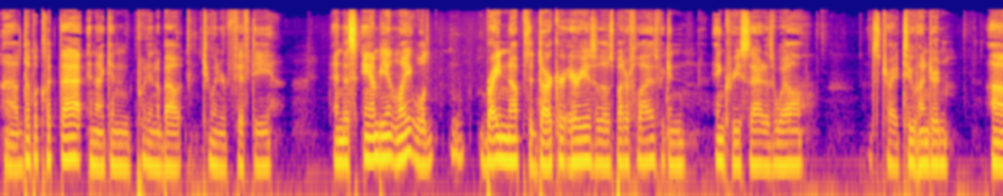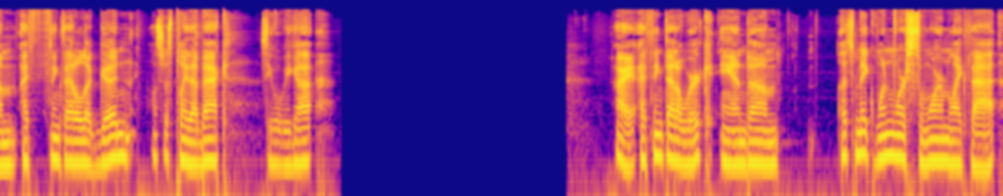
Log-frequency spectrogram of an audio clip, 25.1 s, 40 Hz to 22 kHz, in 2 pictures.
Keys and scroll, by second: 1.8-2.9 typing, 10.7-11.0 typing, 14.2 0, 17.3 space, 17.8 space, 19.3 space.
